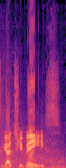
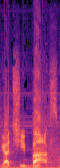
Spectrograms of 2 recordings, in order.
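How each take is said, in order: First: The last word has a long 'a' like 'face'. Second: The last word has a short 'a' like 'mass'. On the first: The speaker calls it right. "apparently it's" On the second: The speaker calls it wrong. "I always pronounce it"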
